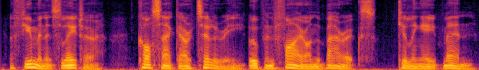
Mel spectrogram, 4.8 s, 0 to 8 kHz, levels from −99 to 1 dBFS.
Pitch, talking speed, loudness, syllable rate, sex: 90 Hz, 175 wpm, -18 LUFS, 6.1 syllables/s, male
